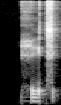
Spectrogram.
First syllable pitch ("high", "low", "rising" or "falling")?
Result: low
